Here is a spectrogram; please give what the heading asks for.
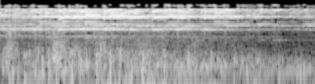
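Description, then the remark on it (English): Horse harness bells, which fit on the back pad of the harness, jingle and ring steadily as they are gently shaken. Their bright overlapping tones are sustained for a few seconds alongside a soft rustling clatter. “But they fit on the back pad. You just screw out your turrets where your lines go through.”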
